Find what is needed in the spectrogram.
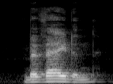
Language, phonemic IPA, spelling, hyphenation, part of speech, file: Dutch, /bəˈʋɛi̯də(n)/, beweiden, be‧wei‧den, verb, Nl-beweiden.ogg
- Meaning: to graze, to make animals graze on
